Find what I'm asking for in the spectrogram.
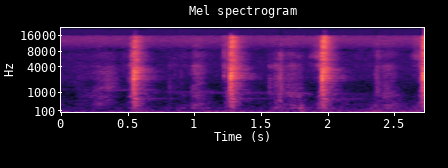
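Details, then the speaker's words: Throttle slide of a 70cc Mk2 Stage 6 Booster scooter engine: light, crisp clicks about every 0.7 seconds in a quiet room, the little clack-clack of the slide; seated and moving freely, normal. "Je sais pas si vous entendez le petit clac-clac. Le petit clac-clac du boisseau, faut l'entendre."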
